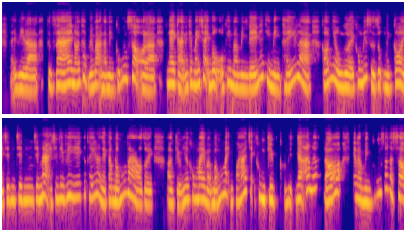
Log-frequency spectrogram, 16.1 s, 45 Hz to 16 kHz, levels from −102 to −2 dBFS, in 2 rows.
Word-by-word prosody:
Tại - - -6
vì 175 0 +3
là 160 -2 +1 0.2
thực 210 - 0
ra 205 -1 +5
ấy, 230 +2 +3
nói 220 0 +1
thật 305 - 0
với 180 +1 +1
bạn 205 -2 -1
là 170 - 0
mình 170 -2 -1
cũng 270 +10 -3
sợ 305 +2 0
là 155 -2 +1 0.2
ngay 225 -1 +3
cả 185 -5 +1
những 175 - -1
cái 225 +3 -1
máy 210 +1 +2
chạy - - -1
bộ 205 -3 0
khi 240 - +1
mà 190 -4 +1
mình 175 -1 0
đến 175 +4 +3
ấy, 320 +4 0
thì 245 - +3
mình 170 -3 +2
thấy 195 - -1
là 235 - +1 0.2
có 210 +1 -2
nhiều 255 -5 +1
người 190 -2 +3
không 230 +6 -2
biết 275 +6 +1
sử 200 - +2
dụng, 200 +2 -1
mình 180 -1 -1
coi 225 -3 +1
ở - - +3
trên 215 +1 -1
trên 220 0 0
trên 230 -1 +2
mạng, 255 -5 +3
trên 230 +4 -2
ti 235 0 0
vi 255 +2 0
ấy, 260 0 -6
cứ 280 - -9
thấy 255 +1 -4
là 295 - -2
người 190 -4 +1
ta 215 - -2
bấm 205 +3 +2
vào 240 - +1
rồi, 175 -2 -1 0.3
ờ, 185 -1 -2
kiểu 170 -3 -2
như, 210 +6 +1
không 235 0 -2
may 235 -1 +2
mà 190 -5 0
bấm 190 +8 0
mạnh 310 - -1
quá 235 +11 +2
chạy 315 - -8
không 255 -4 +2
kịp 225 -3 +3
còn 185 - -8
bị 185 - -3
ngã 235 +2 +2 0.2
nữa. 385 - +1
Đó, 225 +11 +3 0.3
nên 255 - -5
là 230 - +1
mình 200 -2 +2
cũng 310 +5 -3
rất 400 +3 -6
là 320 - +1
sợ. 250 -3 +2
215 Hz, 300 wpm, -22 LUFS, 185-245 Hz, 0.3 s, ra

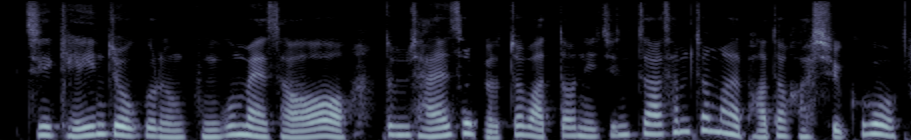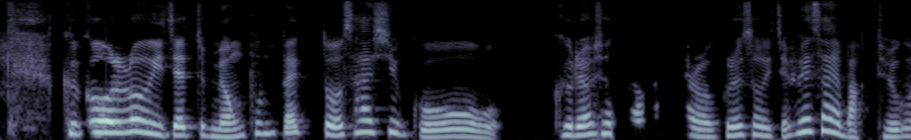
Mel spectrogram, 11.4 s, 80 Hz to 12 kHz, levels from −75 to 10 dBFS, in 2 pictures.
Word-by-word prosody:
제 205 -1 -2
개인적으로는 190 -4 -1
궁금해서 165 -2 -1 0.2
좀 210 -1 -2
자연스럽게 200 0 -2
여쭤봤더니 185 +1 -4
진짜 220 +4 -3
30,000,000 280 +1 -3
원 210 - -1
받아가시고 175 +5 -3 0.4
그걸로 265 +2 +7
이제 205 -2 +3
좀 200 -2 -5
명품 205 +10 0
백도 140 - +1
사시고 175 - 0 0.3
그러셨다고 210 -2 0
하시더라고요. 180 -6 -4
그래서 205 +2 0
이제 175 -2 -6
회사에 285 - +2
막 160 -5 -5
들고 170 +1 -3
200 Hz, 340 characters per minute, -20 LUFS, 170-230 Hz, 0.4 s, 그걸로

